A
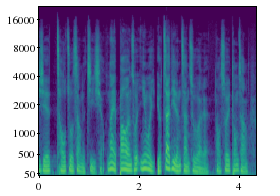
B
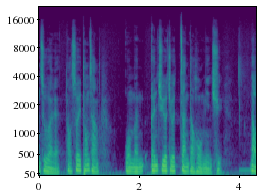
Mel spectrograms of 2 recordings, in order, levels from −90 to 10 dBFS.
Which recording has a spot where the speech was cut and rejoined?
A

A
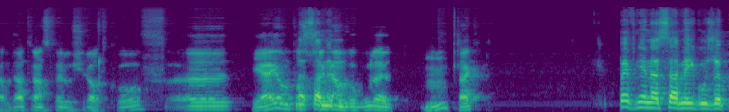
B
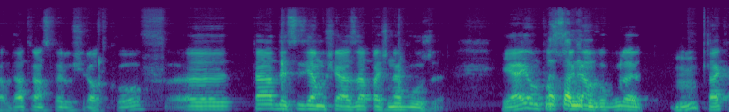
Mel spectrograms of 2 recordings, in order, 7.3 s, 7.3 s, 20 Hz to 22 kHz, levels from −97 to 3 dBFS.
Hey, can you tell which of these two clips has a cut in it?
A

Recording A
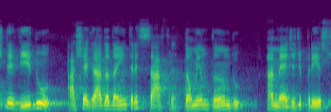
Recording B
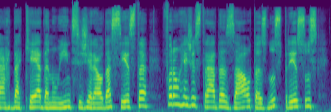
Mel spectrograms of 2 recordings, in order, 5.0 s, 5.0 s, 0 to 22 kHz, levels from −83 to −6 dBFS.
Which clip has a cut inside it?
A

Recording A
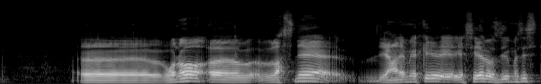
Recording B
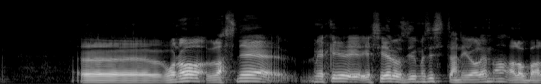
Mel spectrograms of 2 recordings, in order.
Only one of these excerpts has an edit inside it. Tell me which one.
B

